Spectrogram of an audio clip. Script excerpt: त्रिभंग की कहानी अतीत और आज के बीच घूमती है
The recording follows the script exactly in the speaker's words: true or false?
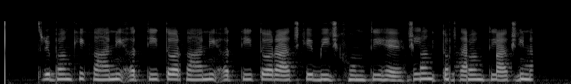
false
